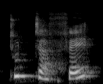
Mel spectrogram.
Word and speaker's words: tout à fait: Okay, tout à fait. We're going to look at why in a minute, but basically it's just because it's followed by a vowel.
